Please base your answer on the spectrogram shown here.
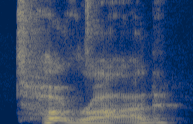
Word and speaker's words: Tyrod: But it is Tyrod Taylor will be You got to say it right. It's T-U-H. Yeah, if you watch Hard Knocks, it's Tyrod, not right. Tyrod.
